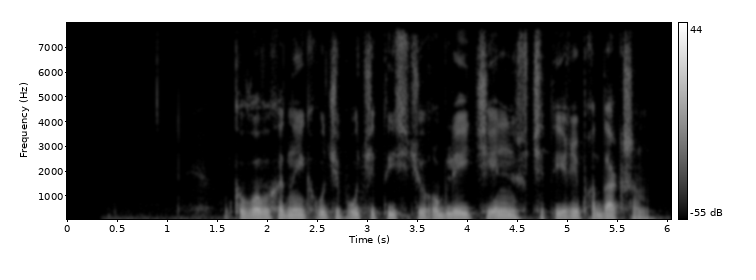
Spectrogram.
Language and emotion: Russian, neutral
